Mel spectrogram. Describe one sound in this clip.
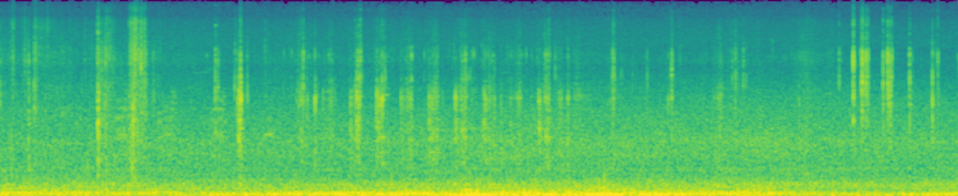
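Metal parts click and rattle as a clutch is handled.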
